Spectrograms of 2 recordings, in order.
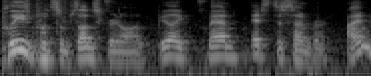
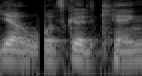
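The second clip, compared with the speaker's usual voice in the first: sassy put-on voice, much lower; 2 semitones lower than usual. Joking about how a voice assistant talks to them, in a sassy street Alexa voice.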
